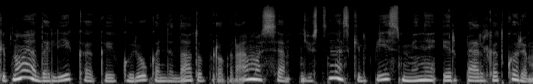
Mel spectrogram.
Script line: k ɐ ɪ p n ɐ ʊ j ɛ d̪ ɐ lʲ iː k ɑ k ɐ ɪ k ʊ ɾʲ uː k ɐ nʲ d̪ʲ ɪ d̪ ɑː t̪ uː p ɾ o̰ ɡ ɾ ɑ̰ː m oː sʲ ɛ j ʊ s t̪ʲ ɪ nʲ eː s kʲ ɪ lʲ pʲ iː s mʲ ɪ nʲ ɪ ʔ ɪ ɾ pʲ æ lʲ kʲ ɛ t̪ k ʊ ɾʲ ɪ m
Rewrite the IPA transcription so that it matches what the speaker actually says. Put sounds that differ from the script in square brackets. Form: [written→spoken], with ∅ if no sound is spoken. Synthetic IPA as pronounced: k ɐ ɪ p n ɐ ʊ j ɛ d̪ ɐ lʲ iː k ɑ k ɐ ɪ k ʊ ɾʲ uː k ɐ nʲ d̪ʲ ɪ d̪ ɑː t̪ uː p ɾ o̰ ɡ ɾ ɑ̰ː m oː sʲ ɛ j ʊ s t̪ʲ ɪ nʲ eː s kʲ ɪ lʲ pʲ iː s mʲ ɪ nʲ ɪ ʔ ɪ ɾ pʲ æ lʲ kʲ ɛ t̪ k ʊ ɾʲ ɪ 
